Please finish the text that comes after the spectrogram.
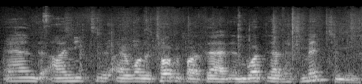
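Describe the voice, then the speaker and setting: A man's voice: on the high side, steady tone, fairly bright tone. Older Danish-accented male lecturer, wry and reflective; far-off camera audio with faint noise. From Denmark. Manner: thoughtful and wry, with pauses and self-deprecating asides. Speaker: speaker giving a library talk. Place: wood-paneled library room. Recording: distant room recording with faint noise.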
